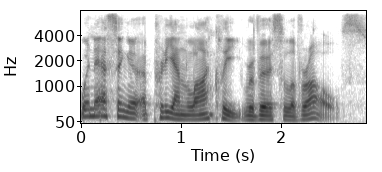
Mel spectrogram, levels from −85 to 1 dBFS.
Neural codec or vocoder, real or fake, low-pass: none; real; 7.2 kHz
